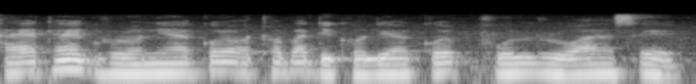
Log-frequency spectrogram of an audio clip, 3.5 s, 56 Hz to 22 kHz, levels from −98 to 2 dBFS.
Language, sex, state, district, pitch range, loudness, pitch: Assamese, male, Assam, Sonitpur, 115-130 Hz, -16 LUFS, 120 Hz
